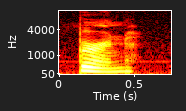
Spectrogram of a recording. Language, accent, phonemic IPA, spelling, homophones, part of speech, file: English, US, /bɝn/, burn, Bern, noun / verb, En-us-burn.ogg
- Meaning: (noun) A physical injury caused by heat, cold, electricity, radiation or caustic chemicals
